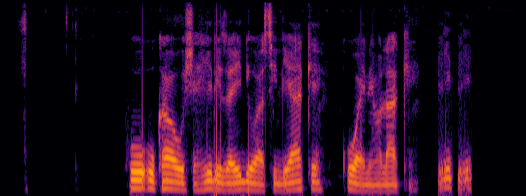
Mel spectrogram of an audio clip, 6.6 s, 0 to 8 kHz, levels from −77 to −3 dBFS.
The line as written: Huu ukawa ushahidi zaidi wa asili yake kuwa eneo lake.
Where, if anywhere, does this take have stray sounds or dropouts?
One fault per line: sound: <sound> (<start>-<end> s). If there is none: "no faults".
sound: laugh (5.5-5.9 s)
